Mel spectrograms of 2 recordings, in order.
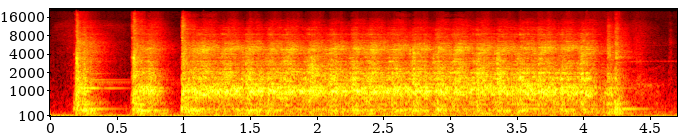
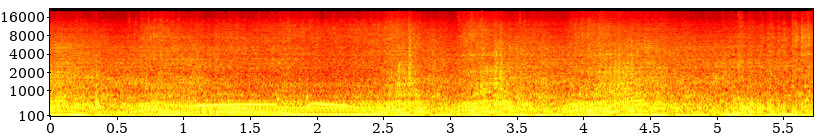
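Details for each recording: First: A freshly built VW/Porsche Type 4 flat-four on a test stand at first fire: two short starter bursts, then about three seconds of steady cranking that never catches, with no oil pressure yet. Cause: no power to the ignition. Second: Freshly built Volkswagen/Porsche type four flat-four first fire on a test stand, distributor drive gear set loosely pending fuel injection, aluminum cylinder fins for turbocharging; barks and revs up and down cleanly, catching and settling without stumbling: normal running.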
